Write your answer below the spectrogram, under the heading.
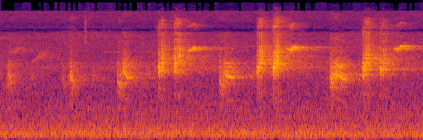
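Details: Oriental Reed Warbler singing loudly in reed beds at Kitamoto Nature Observation Park in early summer, after arriving as the reeds grow tall. Its 'gyogyoshi' phrases come as harsh, scratchy bursts of a few notes, separated by short pauses, over a steady low hum.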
